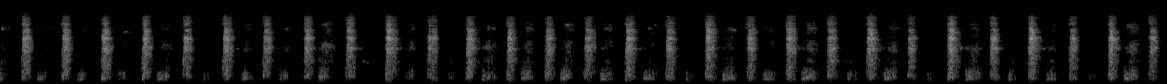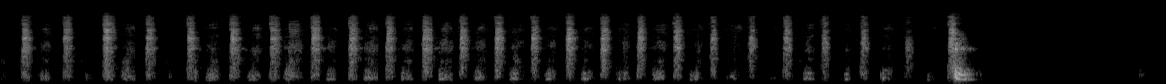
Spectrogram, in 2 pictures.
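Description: Bhastrika pranayama (bellows breath): a man breathing forcefully in and out through the nose in a fast, even rhythm of about two to three strokes a second. It ends near the end with one longer, louder breath, then stops.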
